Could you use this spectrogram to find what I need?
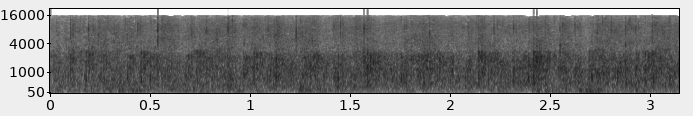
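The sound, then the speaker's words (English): Sustained applause from an audience for Justin Peters, a dense, steady wash of many hands clapping at an even loudness throughout, with no voices standing out. “Let's give Justin a big round of applause for coming today.”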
